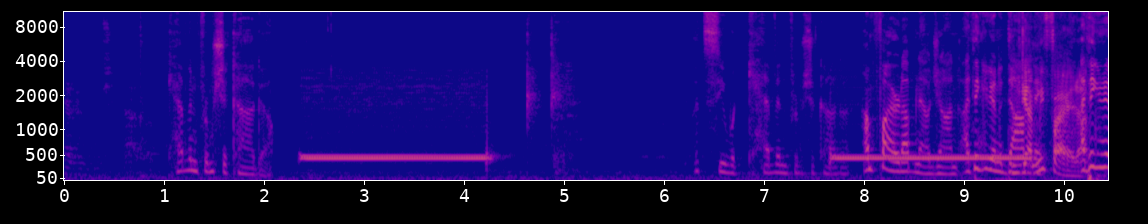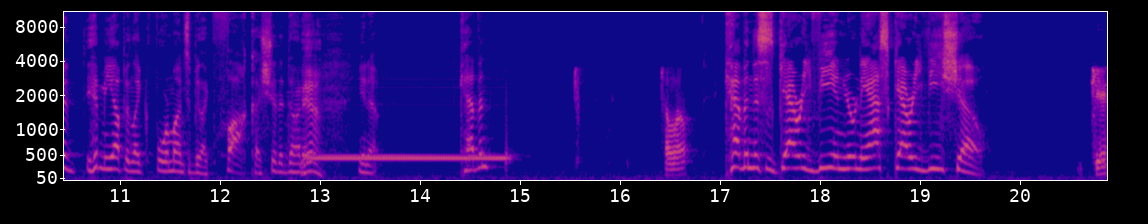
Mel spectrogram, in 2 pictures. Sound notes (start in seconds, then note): 2.4 phone ringing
